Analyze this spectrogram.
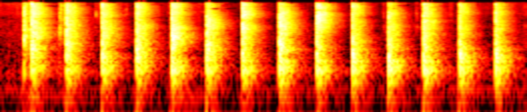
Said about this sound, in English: Are you the only one clapping? I am the only one clapping to avoid the long, awkward silence.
